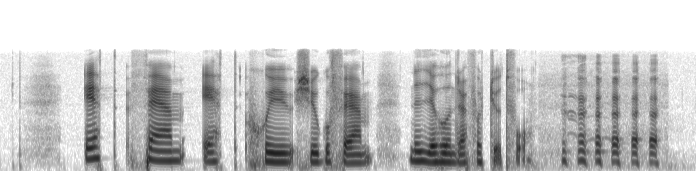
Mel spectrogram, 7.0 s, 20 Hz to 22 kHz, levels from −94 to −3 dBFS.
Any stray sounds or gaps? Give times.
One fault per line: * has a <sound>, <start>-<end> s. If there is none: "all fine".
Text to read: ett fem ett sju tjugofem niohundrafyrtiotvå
* has a laugh, 5.6-6.6 s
